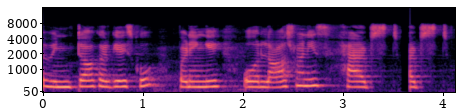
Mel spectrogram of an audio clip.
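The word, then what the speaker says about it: Winter: है, लेकिन इसमें अच्छा खासा जो है वो साइलेंट किया जाता है, विंटा करके इसको पढ़ेंगे।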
